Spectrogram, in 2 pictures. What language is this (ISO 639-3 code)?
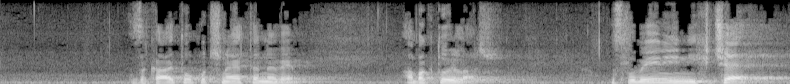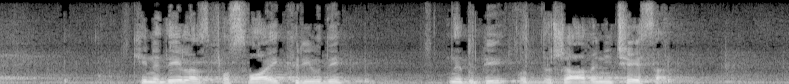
slv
